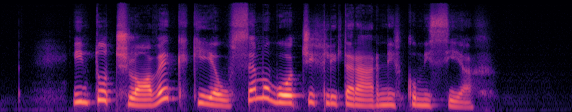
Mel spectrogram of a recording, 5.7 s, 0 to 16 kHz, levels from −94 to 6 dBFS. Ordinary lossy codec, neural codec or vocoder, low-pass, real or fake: none; autoencoder, 48 kHz, 32 numbers a frame, DAC-VAE, trained on Japanese speech; 14.4 kHz; fake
